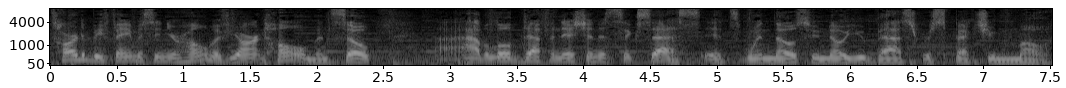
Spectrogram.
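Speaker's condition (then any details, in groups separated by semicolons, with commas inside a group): No condition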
